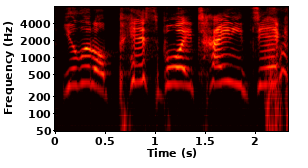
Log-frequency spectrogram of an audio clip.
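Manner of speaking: New York tough guy spoiling for a fight; hammed-up New York trash talk; mock-tough New York accent. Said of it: "why I'm doing this accent".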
